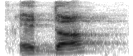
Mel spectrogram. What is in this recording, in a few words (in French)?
"Èdɔ̆", Travail; Mina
